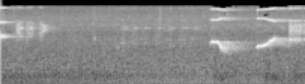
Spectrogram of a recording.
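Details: Japanese thrush (Turdus cardis): after a quiet stretch, two short clear whistled notes near the end, one dipping and the next rising sharply, each with bright overtones, over faint background hiss.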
